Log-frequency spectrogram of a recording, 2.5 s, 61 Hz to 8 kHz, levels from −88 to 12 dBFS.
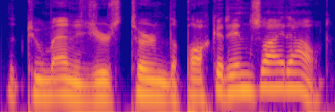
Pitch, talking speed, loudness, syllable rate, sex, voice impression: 135 Hz, 190 wpm, -16 LUFS, 6.1 syllables/s, male, very masculine, very adult-like, old, very thick, relaxed, powerful, bright, hard, muffled, slightly fluent, slightly raspy, cool, intellectual, sincere, calm, very mature, very friendly, reassuring, very unique, very wild, slightly lively, strict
